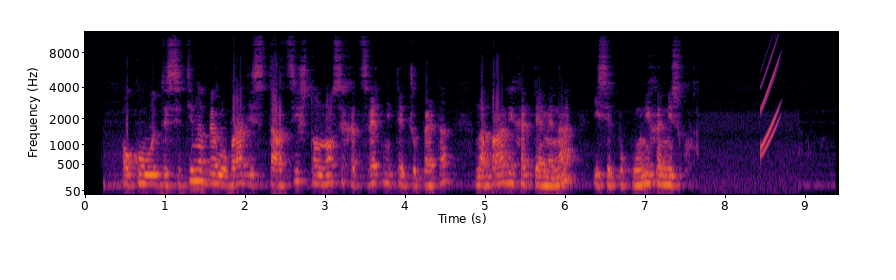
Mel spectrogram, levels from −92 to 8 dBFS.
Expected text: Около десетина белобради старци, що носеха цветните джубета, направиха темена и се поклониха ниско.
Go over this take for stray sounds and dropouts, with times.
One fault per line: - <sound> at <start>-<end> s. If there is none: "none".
- chirp at 8.4-8.7 s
